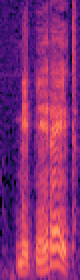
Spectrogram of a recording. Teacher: the final T, when it's followed by a word beginning with a vowel, again, it becomes, in effect, a medial T. There's a vowel on both sides of it, so it gets softened to a D. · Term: The medial T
